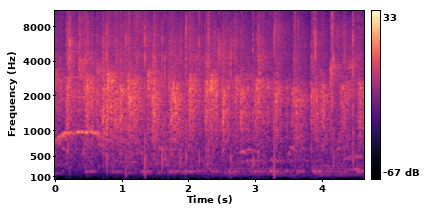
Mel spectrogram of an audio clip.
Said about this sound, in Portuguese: Eu quero que você aplauda mais uma vez.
